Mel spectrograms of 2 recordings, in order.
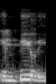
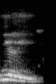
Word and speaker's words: mbili: Not Ine, or is it Mbili? It's just Billy. I think they just pronounced it Billy. I told him that it was Mbili, but it's just Billy.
